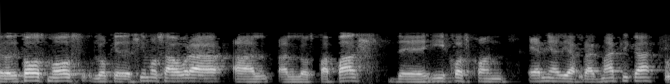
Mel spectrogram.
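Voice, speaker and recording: A man with a non-native accent speaks at a very slow pace, his fairly high pitch held in fairly even intonation. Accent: non-native Spanish speaker. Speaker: pediatric surgeon. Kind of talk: lecture. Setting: video call webinar. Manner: halting, many hesitations.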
